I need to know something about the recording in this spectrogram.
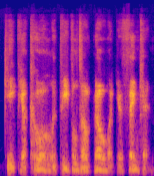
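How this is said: It is said in a harsh, aggressive voice. The speaker calls it wrong. "He sounds too aggressive"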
